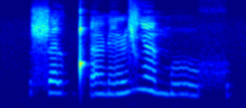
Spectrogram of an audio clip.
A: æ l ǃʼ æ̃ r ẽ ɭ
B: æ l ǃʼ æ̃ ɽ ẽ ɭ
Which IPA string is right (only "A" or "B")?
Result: B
